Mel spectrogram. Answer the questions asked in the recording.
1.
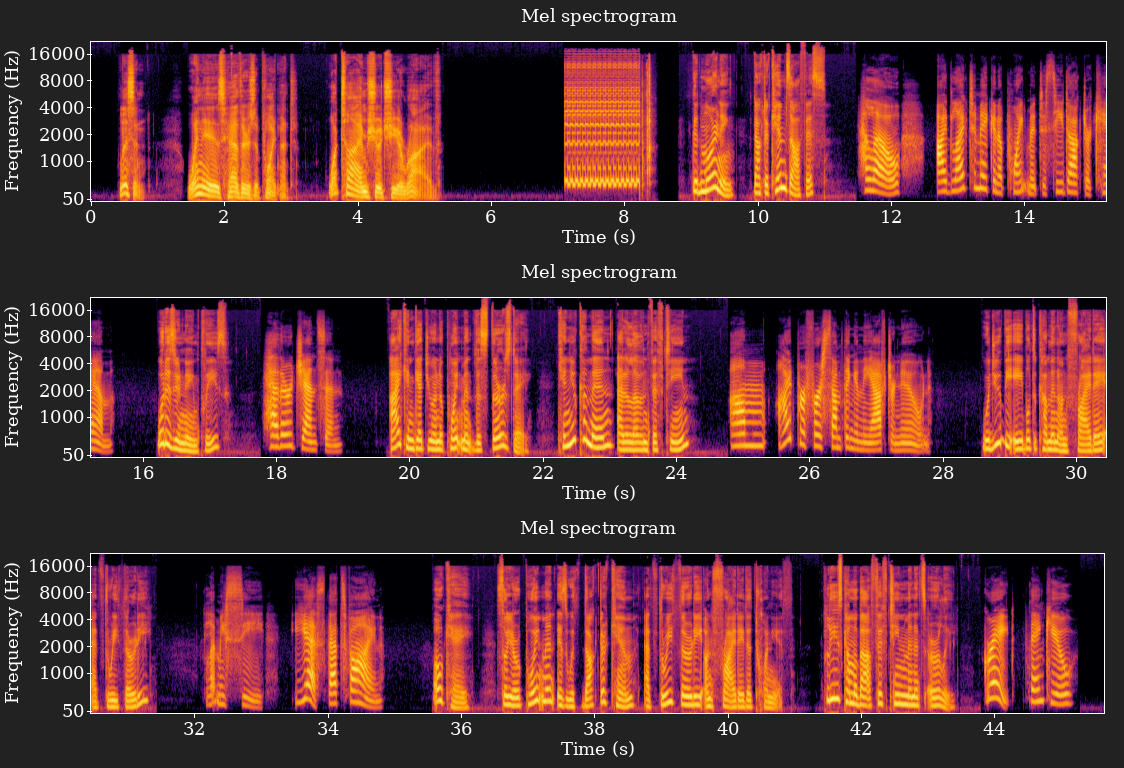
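Friday the 20th at 3:30
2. About 3:15 (15 minutes early)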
